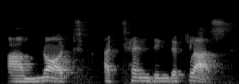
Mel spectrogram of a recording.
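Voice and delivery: spoken very slowly, word by word; slow model sentence. Shown as a demonstration. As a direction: lay out each word slowly for learners. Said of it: "मैं class attend नहीं कर रहा हूँ". (बहुत धीरे, शब्द-शब्द करके)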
